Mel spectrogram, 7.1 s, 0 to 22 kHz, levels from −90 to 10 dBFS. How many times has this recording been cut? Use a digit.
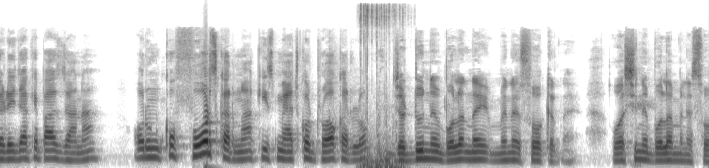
1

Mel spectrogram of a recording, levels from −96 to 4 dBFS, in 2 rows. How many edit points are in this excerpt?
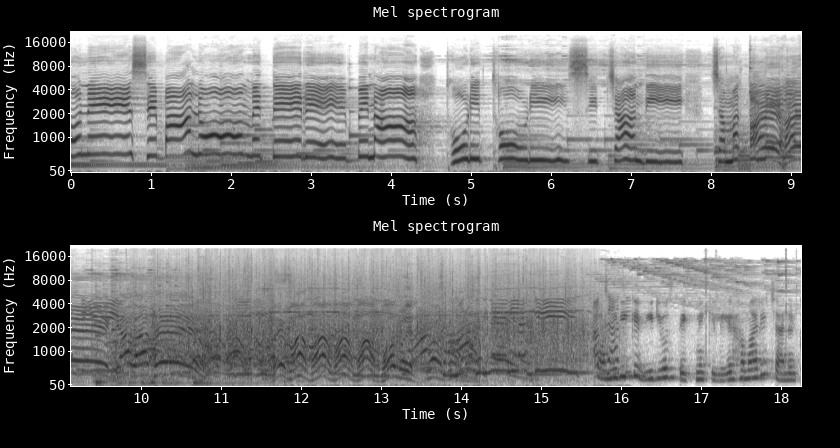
1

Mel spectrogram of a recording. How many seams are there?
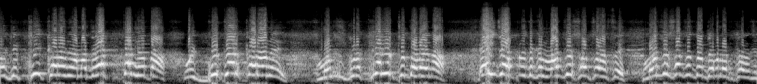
0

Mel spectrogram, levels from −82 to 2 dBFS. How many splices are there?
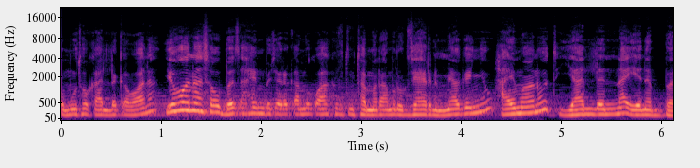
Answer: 2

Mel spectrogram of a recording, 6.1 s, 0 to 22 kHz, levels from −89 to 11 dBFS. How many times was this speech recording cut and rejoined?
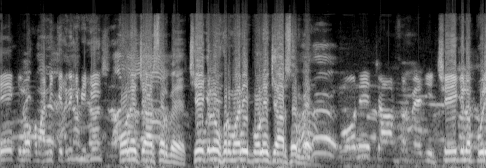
0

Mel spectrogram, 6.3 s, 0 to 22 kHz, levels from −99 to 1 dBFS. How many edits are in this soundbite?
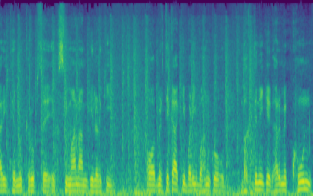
1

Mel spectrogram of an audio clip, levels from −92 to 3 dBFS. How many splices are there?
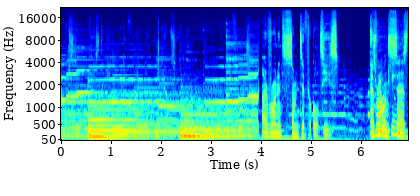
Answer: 0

